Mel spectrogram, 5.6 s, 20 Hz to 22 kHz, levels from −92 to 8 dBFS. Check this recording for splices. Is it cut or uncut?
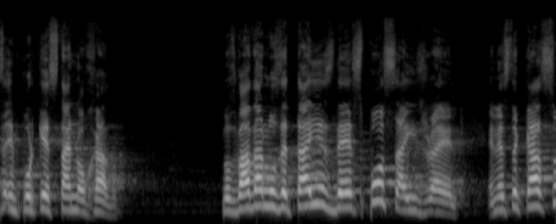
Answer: cut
